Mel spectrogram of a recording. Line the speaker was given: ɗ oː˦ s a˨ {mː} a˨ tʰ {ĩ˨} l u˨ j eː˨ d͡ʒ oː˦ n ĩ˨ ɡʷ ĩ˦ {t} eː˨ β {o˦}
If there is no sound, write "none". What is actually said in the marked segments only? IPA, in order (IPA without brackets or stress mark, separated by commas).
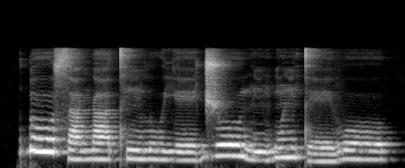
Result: ŋ, ĩ˨, t, o˦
